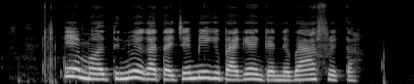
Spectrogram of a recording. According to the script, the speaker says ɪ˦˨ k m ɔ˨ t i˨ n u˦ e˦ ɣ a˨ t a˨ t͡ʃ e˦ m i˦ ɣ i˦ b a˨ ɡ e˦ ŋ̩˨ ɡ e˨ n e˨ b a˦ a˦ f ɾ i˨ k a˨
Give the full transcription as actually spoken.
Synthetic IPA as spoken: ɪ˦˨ m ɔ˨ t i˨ n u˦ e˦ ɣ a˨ t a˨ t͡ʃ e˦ m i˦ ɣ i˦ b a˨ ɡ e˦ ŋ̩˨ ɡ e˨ n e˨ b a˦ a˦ f ɾ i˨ k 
